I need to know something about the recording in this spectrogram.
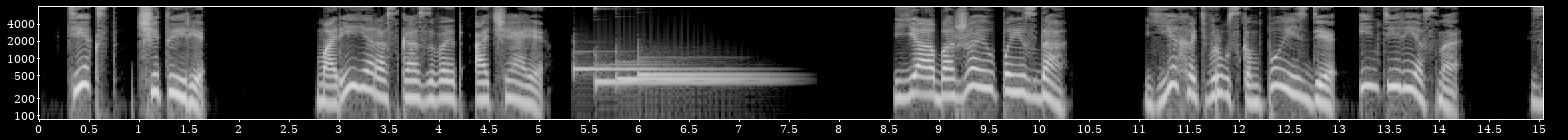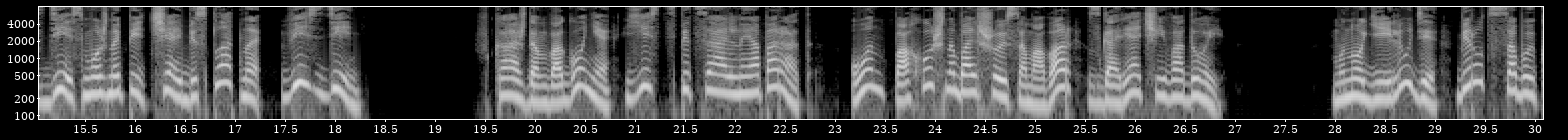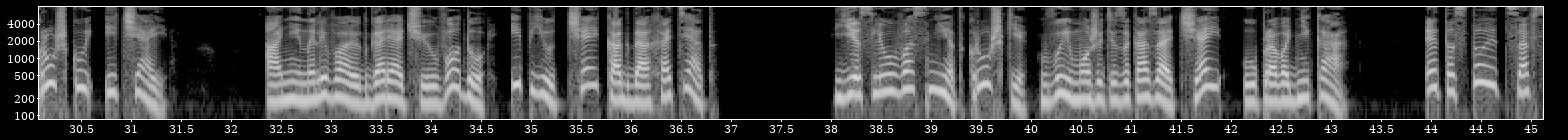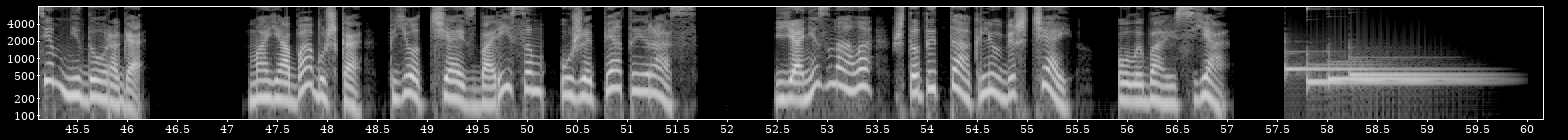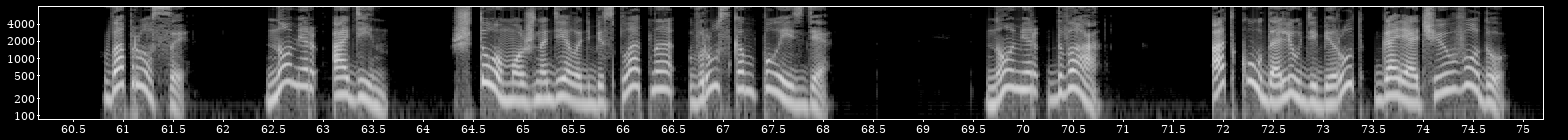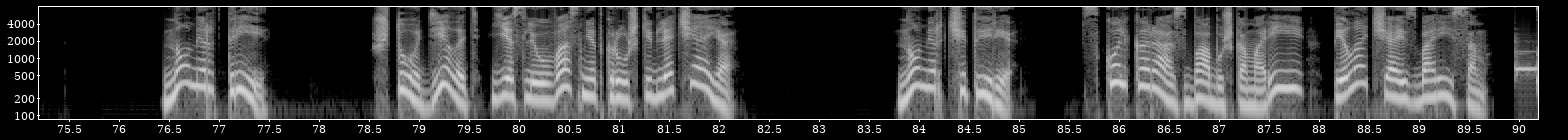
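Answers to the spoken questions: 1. Пить чай весь день
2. Из специального аппарата в вагоне, похожего на большой самовар
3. Заказать чай у проводника
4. 5 раз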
